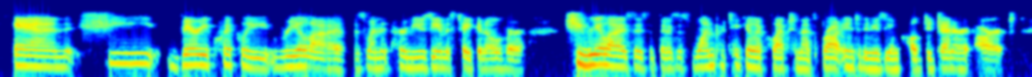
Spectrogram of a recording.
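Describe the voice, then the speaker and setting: In a normal speaking voice with a Canadian accent, a woman talks at a moderate pace with hardly any pauses, her fairly low pitch held in fairly even intonation while her loudness swings widely. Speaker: novelist. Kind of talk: interview.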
